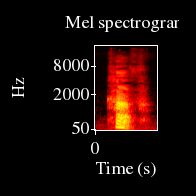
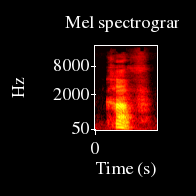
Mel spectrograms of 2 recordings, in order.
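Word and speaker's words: كاف: 카프, 경쾌한 키역 발음. 카프, 카프.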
